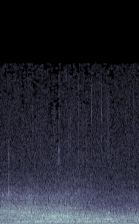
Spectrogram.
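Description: A steady droning noise with a faint low hum, swelling a little about a second in and then easing.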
